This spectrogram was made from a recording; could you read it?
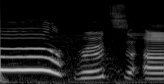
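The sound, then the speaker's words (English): Dogs howl: one long, high, steady howl that slides downward, followed by a few shorter, wavering yelps and whines in quick succession. “I thought you said your dogs are going to be quiet today.”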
